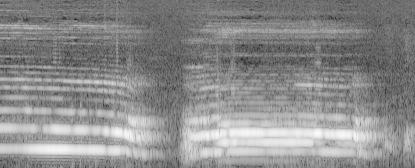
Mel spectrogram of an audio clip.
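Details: Kai Ken Ichi, alone at home, gives two sustained wolf-like howls, the first steady then dropping at its end, the second held level for nearly two seconds; sad, plaintive tone calling for family.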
